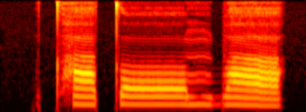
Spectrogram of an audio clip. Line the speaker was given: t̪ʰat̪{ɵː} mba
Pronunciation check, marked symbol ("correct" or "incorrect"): incorrect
